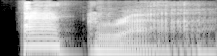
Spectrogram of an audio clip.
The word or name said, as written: Akkra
